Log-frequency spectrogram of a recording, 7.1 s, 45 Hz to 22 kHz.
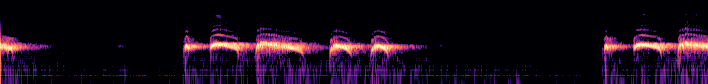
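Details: Repeated mellow hoots of a female spotted dove, the call known as kuk 2. A phrase of about five downward-curving coos is followed by a pause and another phrase, with no other sound.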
